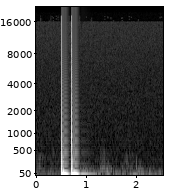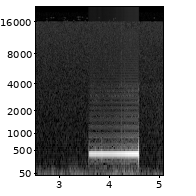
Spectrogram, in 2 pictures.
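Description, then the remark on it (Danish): Two sharp clicks on the line, a pause, then a single steady ringback tone of about one second while calling someone, a flat electronic buzz heard alone with no voices. “Så lad os prøve at ringe til ham.”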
